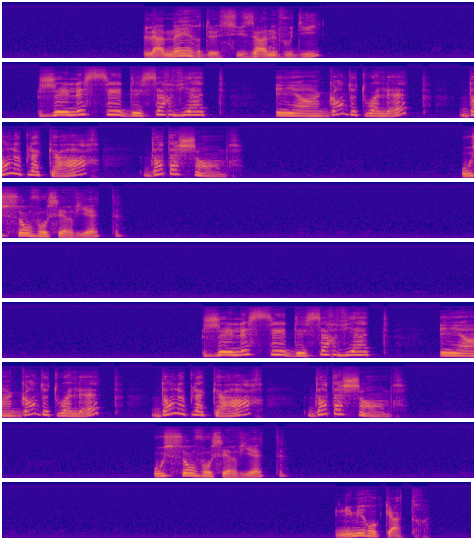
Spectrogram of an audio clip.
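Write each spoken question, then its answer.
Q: Où sont vos serviettes?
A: Dans le placard, dans la chambre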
